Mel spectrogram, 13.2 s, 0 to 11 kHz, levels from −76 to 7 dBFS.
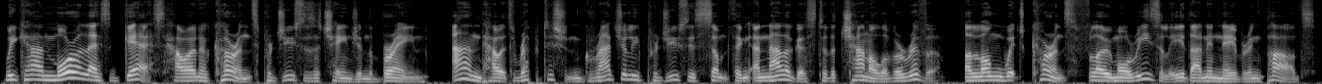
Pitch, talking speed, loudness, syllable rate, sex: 140 Hz, 175 wpm, -20 LUFS, 5.2 syllables/s, male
